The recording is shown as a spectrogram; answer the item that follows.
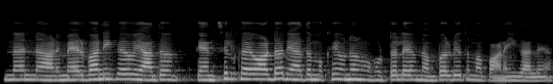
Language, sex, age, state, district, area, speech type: Sindhi, female, 45-60, Maharashtra, Thane, urban, spontaneous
